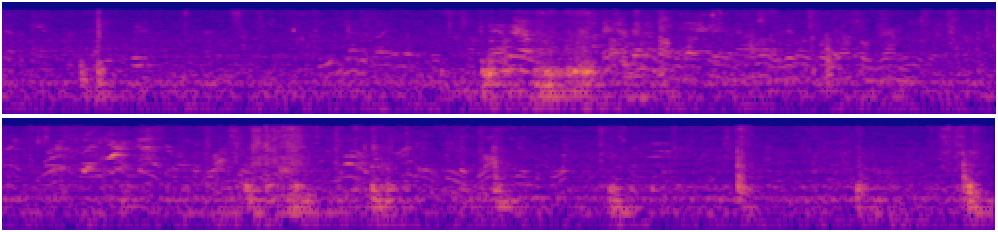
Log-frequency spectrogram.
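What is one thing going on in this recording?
Water splashes as hands sift gravel in a trough.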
